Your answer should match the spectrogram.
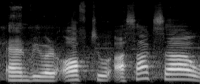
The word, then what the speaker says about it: Asakusa: A quick stop at one of the automated toilets, and we were off to Asakusa with a silent U to visit the famous Sensoji temple.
